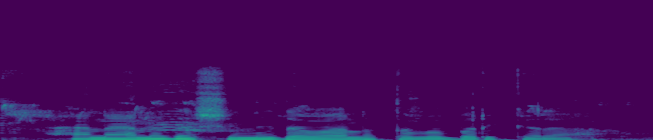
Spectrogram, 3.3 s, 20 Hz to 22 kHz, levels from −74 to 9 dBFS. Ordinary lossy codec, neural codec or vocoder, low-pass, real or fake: none; none; none; real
